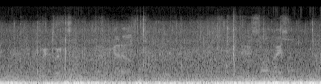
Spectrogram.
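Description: Wind buffeting the microphone, a loud, uneven low rumble, because the mic was turned the wrong way into the wind.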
